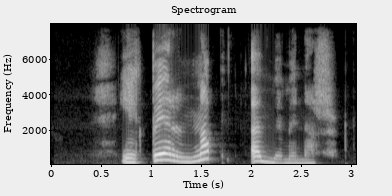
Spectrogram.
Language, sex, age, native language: Icelandic, female, 8, Icelandic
